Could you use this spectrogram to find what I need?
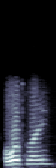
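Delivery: FOREPLAY punched high and loud; emphatic. Real, not acted. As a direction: hit Foreplay hard and high. Opening his answer on foreplay.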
